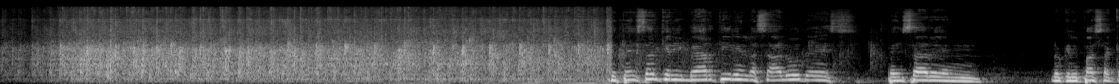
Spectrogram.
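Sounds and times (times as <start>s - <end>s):
audience applause: 0.0s - 8.1s
speech: 6.1s - 9.9s, 10.5s - 11.1s.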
